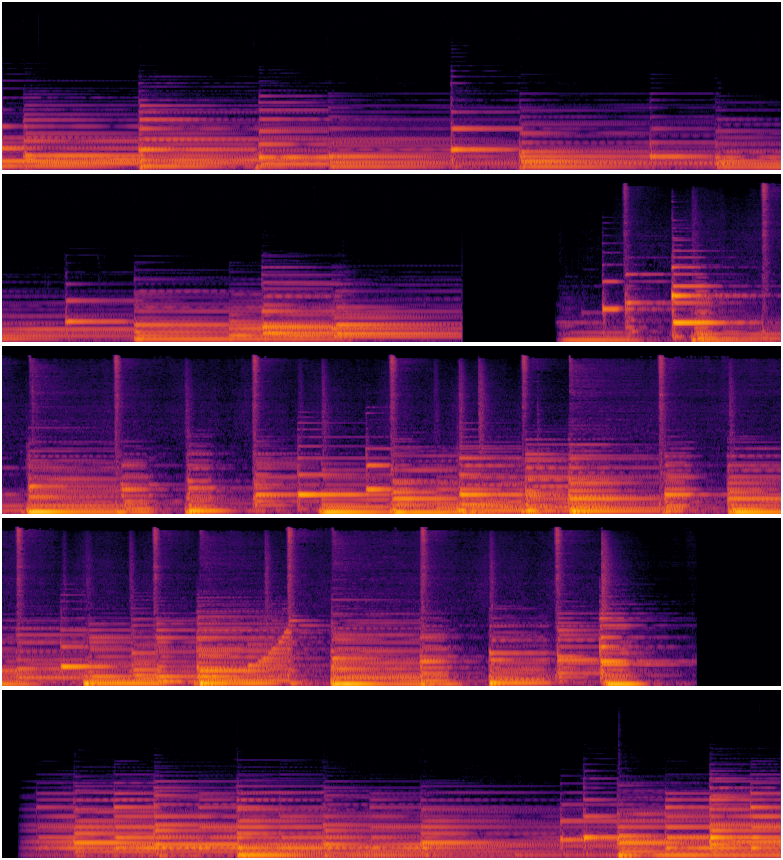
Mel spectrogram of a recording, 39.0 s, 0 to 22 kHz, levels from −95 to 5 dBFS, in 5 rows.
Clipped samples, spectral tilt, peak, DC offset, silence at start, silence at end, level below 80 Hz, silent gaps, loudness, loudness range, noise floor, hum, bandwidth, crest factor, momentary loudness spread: under 0.1%; -8.5 dB/octave; -4 dBFS; under 0.1%; 0 s; 0 s; -28 dBFS; 12.39-13.33 s, 30.32-31.32 s; -25 LUFS; 9 LU; -46 dBFS; none; 17.5 kHz; 20 dB; 16 LU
